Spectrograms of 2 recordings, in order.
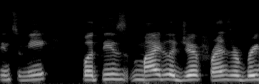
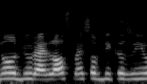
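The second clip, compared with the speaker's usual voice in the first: words pushed out through tears, tearful crying; 3 semitones higher than usual. Retelling what he said while crying to her months later: imitating someone crying. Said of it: "I remember him crying to me".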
